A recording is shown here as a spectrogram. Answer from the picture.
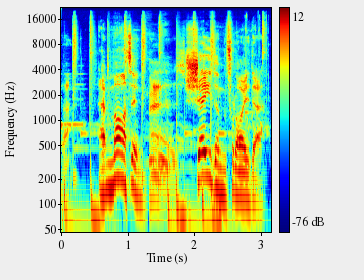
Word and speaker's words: Schadenfreude: Schadenfreude is the correct way to say the word, apparently.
